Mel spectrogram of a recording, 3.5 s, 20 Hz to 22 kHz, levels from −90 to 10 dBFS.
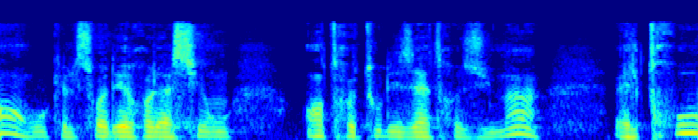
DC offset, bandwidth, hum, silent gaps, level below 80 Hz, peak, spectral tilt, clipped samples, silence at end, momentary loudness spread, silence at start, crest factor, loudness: under 0.1%; 11.5 kHz; none; none; -68 dBFS; -16 dBFS; -4.5 dB/octave; under 0.1%; 0 s; 10 LU; 0 s; 20 dB; -36 LUFS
